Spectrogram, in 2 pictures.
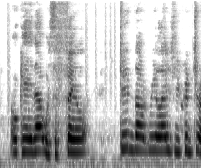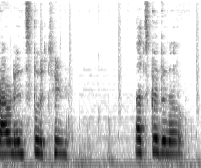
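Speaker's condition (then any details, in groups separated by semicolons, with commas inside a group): Quadriplegic cerebral palsy; uses one hand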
